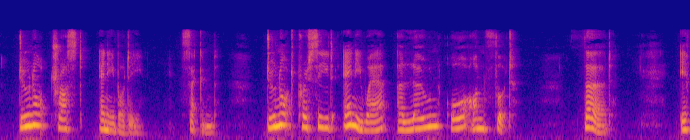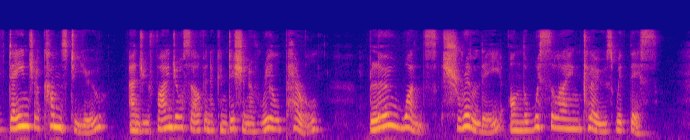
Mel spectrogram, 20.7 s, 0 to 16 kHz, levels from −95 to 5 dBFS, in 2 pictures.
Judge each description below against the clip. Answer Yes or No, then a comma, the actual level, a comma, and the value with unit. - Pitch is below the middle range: No, high, 215 Hz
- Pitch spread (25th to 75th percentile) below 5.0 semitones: No, average, 5.3 semitones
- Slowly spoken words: Yes, slow, 115 wpm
